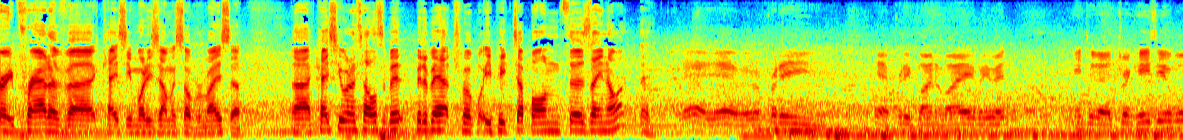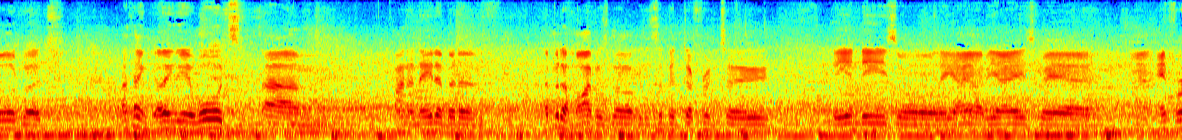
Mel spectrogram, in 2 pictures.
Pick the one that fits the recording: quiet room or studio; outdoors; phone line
outdoors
